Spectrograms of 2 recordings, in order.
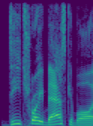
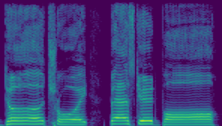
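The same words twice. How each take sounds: First: "Detroit" said as DEE-troit; "Detroit" as DEE-troit, running straight into basketball; DEE-troit pronunciation. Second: "Detroit" as a slow, drawn-out DUH-troit; mocking, stretched "Detroit" starting with duh; exaggerated duh-troit. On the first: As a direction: say "Detroit" with a long ee, in an easy flow. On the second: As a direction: chant it slowly with "Detroit" as duh-TROIT, each syllable held. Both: Shown as a demonstration. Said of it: "it sounds better than Detroit basketball".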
